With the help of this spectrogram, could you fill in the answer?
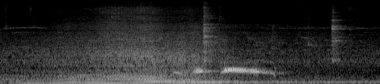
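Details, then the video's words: Deep-voiced spotted dove cooing to rouse decoy birds: a low droning hum at first, then a two-part coo around two seconds, a short note and a longer, level, slightly falling one. "tiếng chim cu gáy kích bổi mau lên"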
